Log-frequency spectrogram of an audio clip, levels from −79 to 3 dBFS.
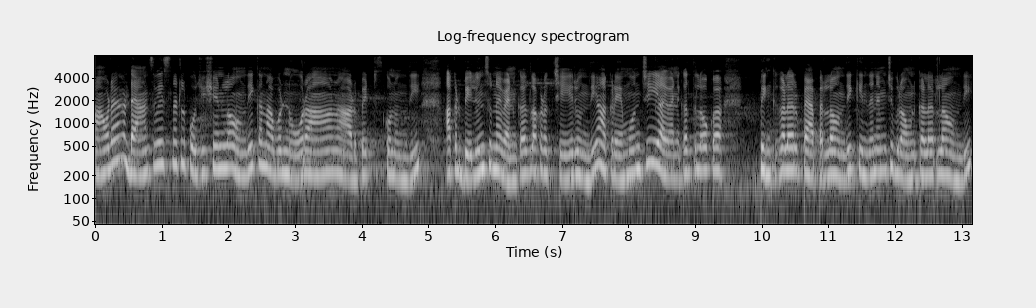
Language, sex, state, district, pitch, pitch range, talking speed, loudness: Telugu, female, Andhra Pradesh, Visakhapatnam, 220 Hz, 205-240 Hz, 175 wpm, -23 LUFS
